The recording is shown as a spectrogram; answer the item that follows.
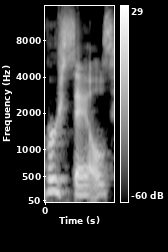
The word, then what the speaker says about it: Versailles: ver Versailles you know like the city of versa like it's French right they call it versales here and they're like yeah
